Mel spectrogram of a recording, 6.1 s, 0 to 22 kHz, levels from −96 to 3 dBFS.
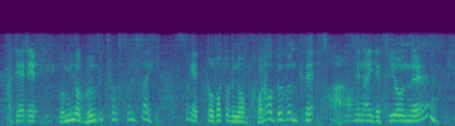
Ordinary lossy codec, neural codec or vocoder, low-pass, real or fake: Opus, 24 kbps; codec, 16 kHz in and 24 kHz out, 0.8 kbps, FocalCodec, streaming, 65536 codes; 7.2 kHz; fake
